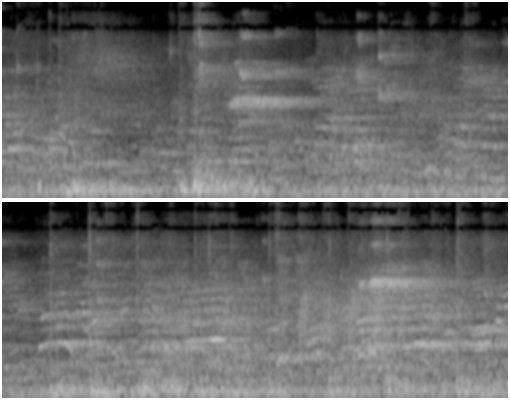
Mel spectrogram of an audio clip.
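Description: A basketball thumps as it bounces on a wooden floor.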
